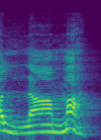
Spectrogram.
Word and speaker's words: علامہ: کا حصہ بنا علامہ، یہ علامتن ہے اصل میں، اس کا تلفظ کیا ہے؟ علامتن، معنی اس کا ہوتا ہے عالم جدن، اور تا جو ہے وہ مبالغہ کے لیے لگائی گئی ہے۔ تو جب آپ وقف کریں گے تو یہ تا جو ہے وہ کنورٹ ہو جاتی ہے انٹو ہاں، تو علامہ بن جاتا ہے۔ تو صحیح تلفظ کیا ہے کہ جب آپ بولیں گے تو علامہ بولیں گے، لیکن کیا کریں گے،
